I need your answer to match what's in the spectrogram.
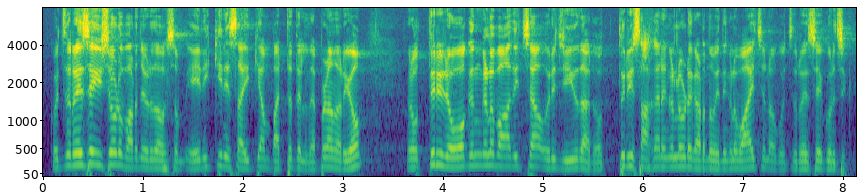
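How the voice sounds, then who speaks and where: A male priest preaches rapidly to a gathered congregation, his fairly high voice trailing a long reverb through a large prayer hall. He keeps it conversational, tossing questions at the listeners and prompting them to respond together. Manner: chatty, asks the crowd questions and has them answer. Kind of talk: live sermon to a congregation.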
